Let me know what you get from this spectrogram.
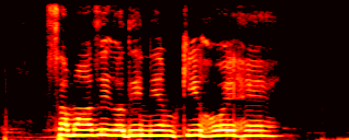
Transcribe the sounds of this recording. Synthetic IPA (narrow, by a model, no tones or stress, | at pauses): sɐmaːd͡ʒiɡəd̪ʱinijəmkiɦoeɦɛ̃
